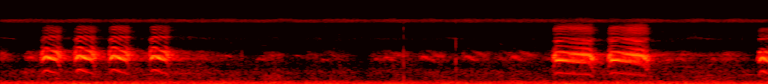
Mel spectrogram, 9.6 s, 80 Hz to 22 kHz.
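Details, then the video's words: Crows at an evening gathering on 22 August, mostly hidden in trees with a few visible, give harsh, hoarse caws in quick runs of three or four, with fainter birds calling between, over a steady low rumble. "Sounds of the Near-Evening Crow Gathering"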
